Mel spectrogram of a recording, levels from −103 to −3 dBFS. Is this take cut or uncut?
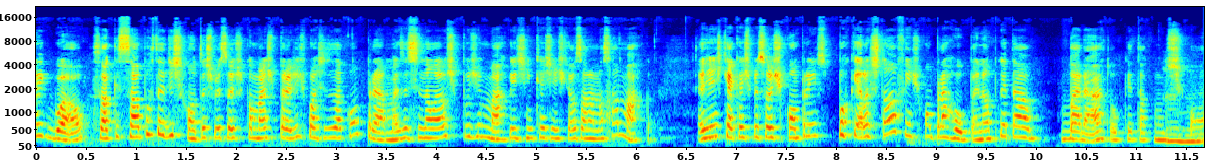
uncut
